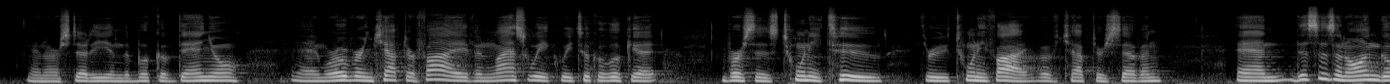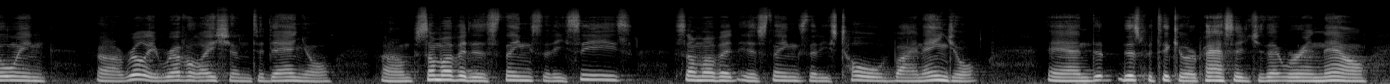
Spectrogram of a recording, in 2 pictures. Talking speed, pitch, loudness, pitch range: 145 wpm, 170 Hz, -24 LUFS, 160-185 Hz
